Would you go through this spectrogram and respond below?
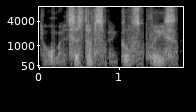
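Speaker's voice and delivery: hushed urgent plea; whispering. Real, not acted. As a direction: whisper so the creature cannot hear. Player whispering to companion.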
